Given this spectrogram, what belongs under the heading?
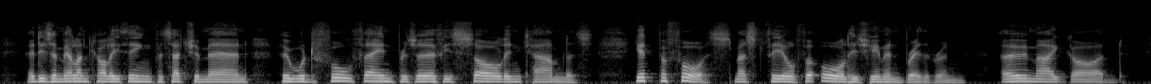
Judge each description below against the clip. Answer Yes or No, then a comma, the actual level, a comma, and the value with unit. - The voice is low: Yes, low, 125 Hz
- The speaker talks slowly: No, average, 155 wpm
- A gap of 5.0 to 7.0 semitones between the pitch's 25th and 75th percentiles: No, average, 3.6 semitones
